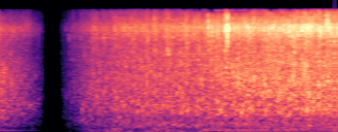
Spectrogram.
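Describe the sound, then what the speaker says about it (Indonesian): The Cimeta River runs at low flow, and its water gives a continuous broadband rush near a railway bridge. A short dropout early on breaks the sound before the steady flow returns. "Untungnya debit air di Sungai Cimeta ini tidak sedang besar pemirsa"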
